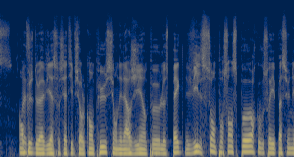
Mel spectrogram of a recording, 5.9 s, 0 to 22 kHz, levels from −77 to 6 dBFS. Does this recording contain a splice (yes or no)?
yes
